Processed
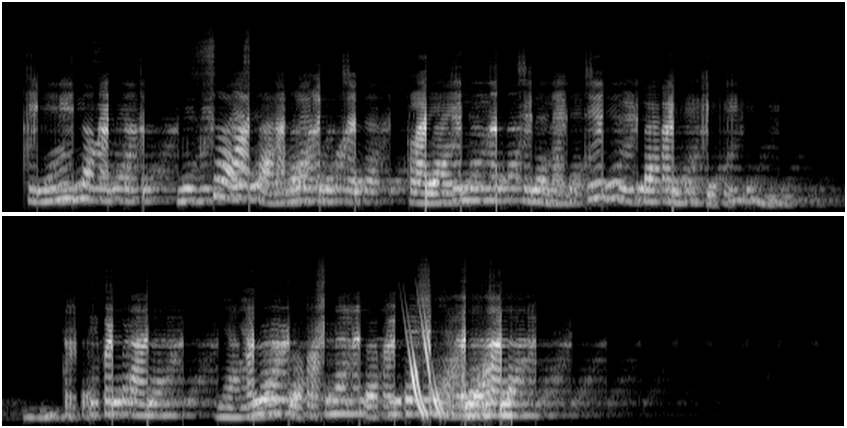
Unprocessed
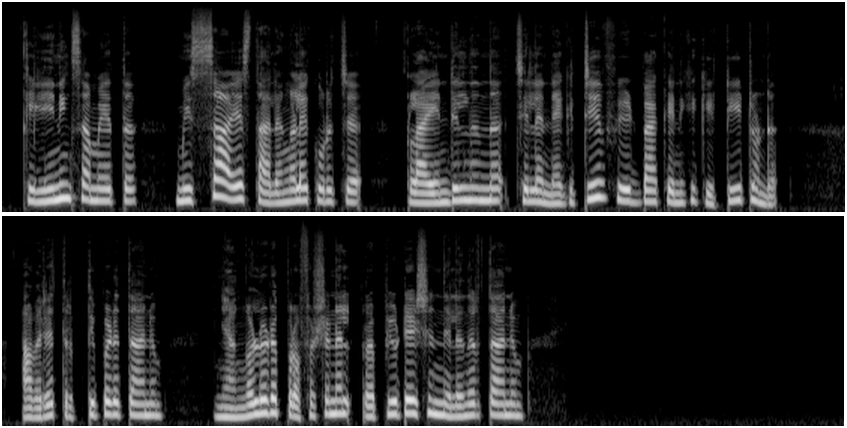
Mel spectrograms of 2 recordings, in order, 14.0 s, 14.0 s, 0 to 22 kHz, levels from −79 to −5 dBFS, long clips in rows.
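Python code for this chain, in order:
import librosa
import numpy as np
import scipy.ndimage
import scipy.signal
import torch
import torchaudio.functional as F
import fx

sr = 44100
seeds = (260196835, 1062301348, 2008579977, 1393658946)

p1 = scipy.signal.sosfilt(scipy.signal.butter(2, 89.0, 'highpass', fs=sr, output='sos'), x)
p2 = librosa.effects.preemphasis(p1, coef=0.97, zi=[0.0])
p3 = fx.rider(p2, sr, range_db=4, speed_s=0.5)
p4 = p2 + (p3 * 10.0 ** (-2.5 / 20.0))
p5 = fx.brickwall_bandstop(p4, sr, low_hz=320.0, high_hz=9900.0, at=(6.08, 7.53), fade=0.02)
p6 = fx.spec_paint(p5, sr, seeds[0], shape='fall', start_s=10.32, length_s=0.22, low_hz=200.0, high_hz=6900.0, level_db=-28.0)
p7 = fx.doubler(p6, sr, ms=33.0, db=-2.5)
p8 = p7 + 10.0 ** (-4.5 / 20.0) * np.pad(p7, (int(143 * sr / 1000.0), 0))[:len(p7)]
p9 = fx.rev_freeverb(p8, sr, rt60_s=2.2, hf_ratio=0.3, predelay_ms=120, drr_db=15.5)
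p10 = fx.filter_lfo_lowpass(p9, sr, shape='saw_up', hz=3.4, low_hz=380.0, high_hz=2000.0, q=2.8)
p11 = fx.env_flatten(p10, sr, amount_pct=70, at=(10.85, 11.27))
y = p11 * 10.0 ** (8.0 / 20.0)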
